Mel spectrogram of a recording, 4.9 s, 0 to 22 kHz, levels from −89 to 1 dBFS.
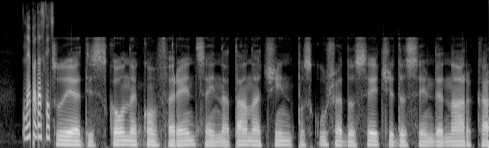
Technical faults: wrong sample rate

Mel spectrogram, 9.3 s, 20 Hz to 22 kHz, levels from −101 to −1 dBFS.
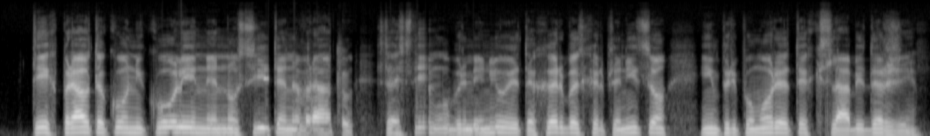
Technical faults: repeated packet loss (robotic sound)

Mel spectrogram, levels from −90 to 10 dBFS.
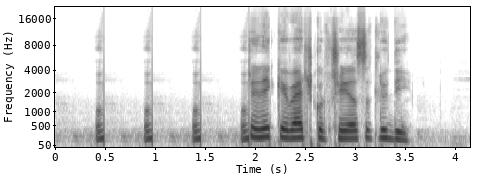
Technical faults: broken-record loop

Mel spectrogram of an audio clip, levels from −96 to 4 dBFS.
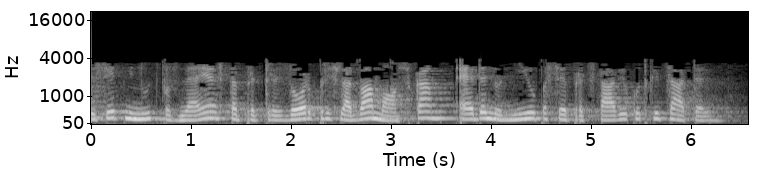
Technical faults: AAC compression

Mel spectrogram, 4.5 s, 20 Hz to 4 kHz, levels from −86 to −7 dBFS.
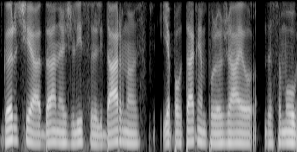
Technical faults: none

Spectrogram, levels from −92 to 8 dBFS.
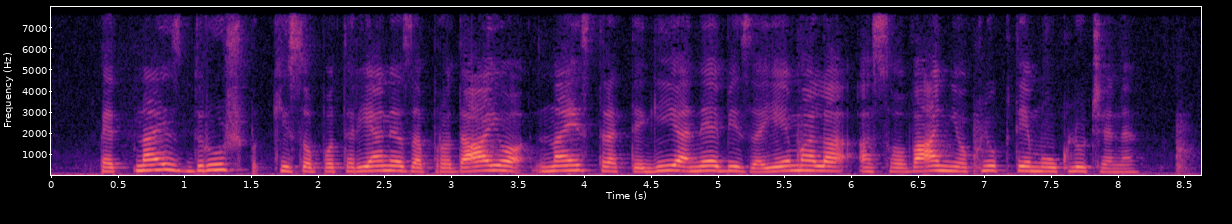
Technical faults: none

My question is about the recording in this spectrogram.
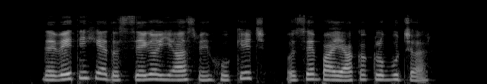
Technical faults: transcoding between lossy codecs

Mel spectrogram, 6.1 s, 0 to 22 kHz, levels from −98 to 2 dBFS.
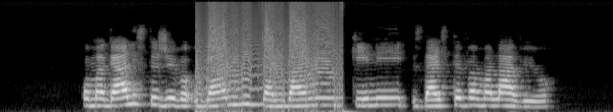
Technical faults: stuck bit

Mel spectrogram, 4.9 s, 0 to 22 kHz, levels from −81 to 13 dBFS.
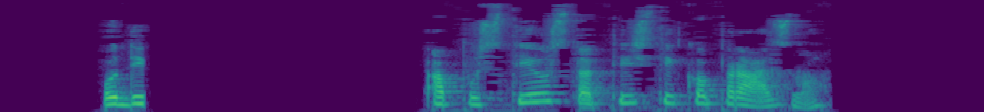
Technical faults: WMA compression; playback stall

